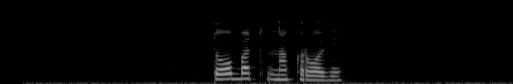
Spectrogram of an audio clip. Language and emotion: Russian, neutral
